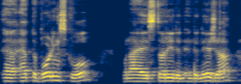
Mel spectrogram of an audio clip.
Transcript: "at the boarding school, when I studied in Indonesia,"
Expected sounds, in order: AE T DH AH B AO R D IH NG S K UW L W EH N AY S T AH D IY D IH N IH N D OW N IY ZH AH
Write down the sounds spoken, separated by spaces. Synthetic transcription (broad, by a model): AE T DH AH B AO R D IH NG S K UW L W EH N AY S T AH D IY D IH N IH N D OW N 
